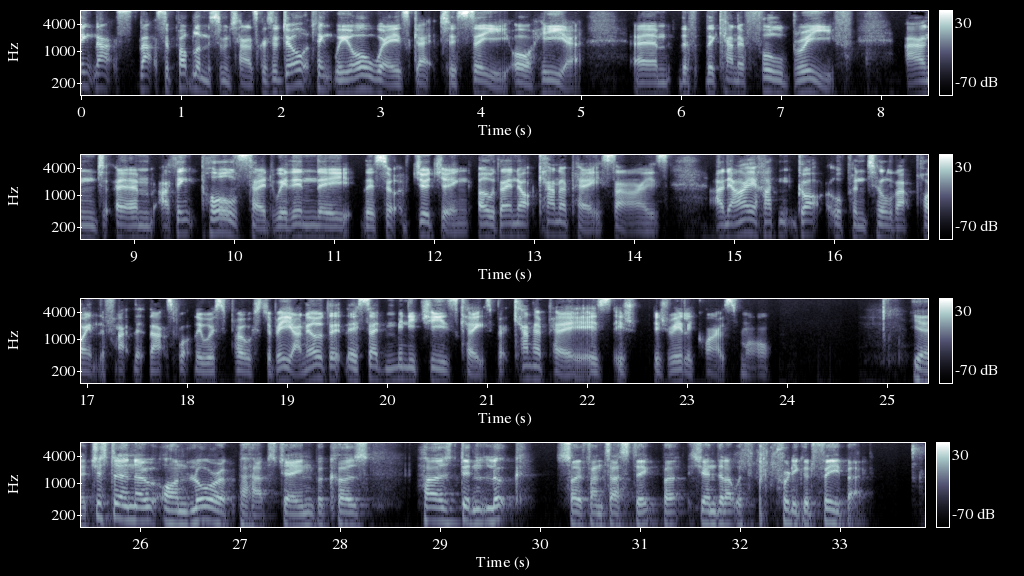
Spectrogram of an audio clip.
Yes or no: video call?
yes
